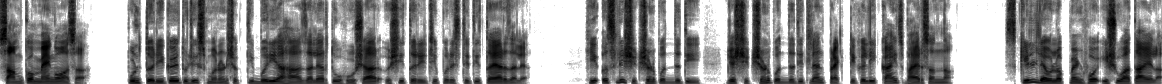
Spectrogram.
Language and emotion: Goan Konkani, neutral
